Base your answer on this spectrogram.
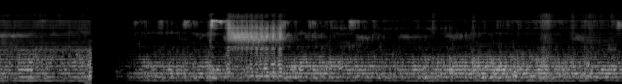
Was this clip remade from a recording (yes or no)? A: yes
